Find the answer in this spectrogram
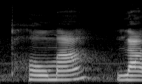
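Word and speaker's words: tómala: say take it tomala notice I count back three vowels and I put my accent on the o ok so go back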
